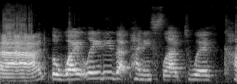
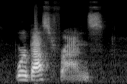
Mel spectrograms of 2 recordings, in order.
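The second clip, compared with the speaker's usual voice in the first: mock bone-dry, completely emotionless deadpan. Recapping a scene, Elliot answering Margot's tearful question, retelling a complete deadpan. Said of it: "complete deadpan".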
